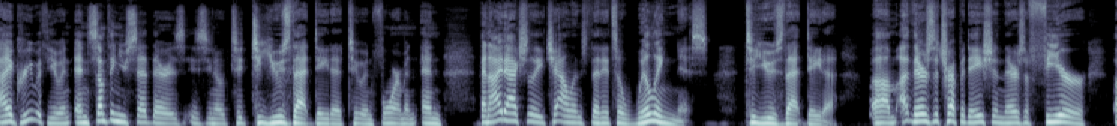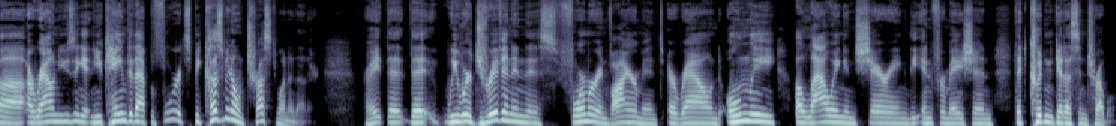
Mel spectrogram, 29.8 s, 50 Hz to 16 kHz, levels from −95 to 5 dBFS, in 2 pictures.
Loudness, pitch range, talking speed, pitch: -18 LUFS, 145-190 Hz, 165 wpm, 165 Hz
